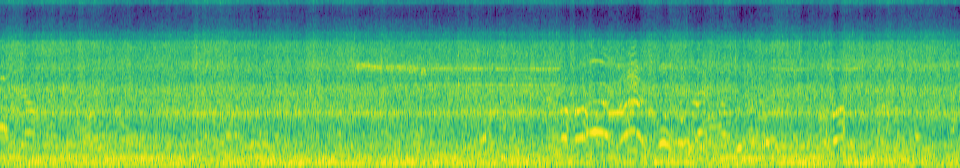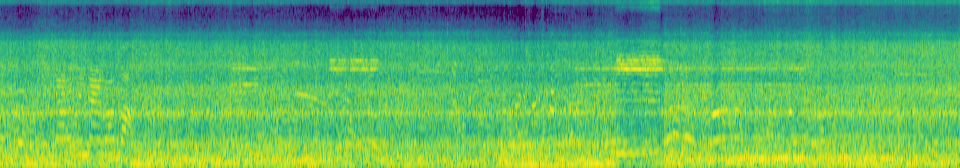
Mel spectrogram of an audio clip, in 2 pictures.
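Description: Floodwater rushing and churning through a street in a steady roar, with traffic noise, vehicle horns sounding now and then, and people's voices calling over it.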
